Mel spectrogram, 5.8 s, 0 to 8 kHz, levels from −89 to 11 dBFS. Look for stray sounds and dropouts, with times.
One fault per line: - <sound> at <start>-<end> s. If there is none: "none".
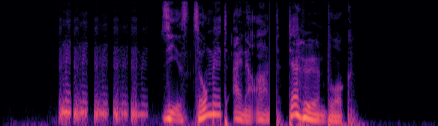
- laugh at 0.8-2.0 s
- dropout at 3.6-3.7 s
